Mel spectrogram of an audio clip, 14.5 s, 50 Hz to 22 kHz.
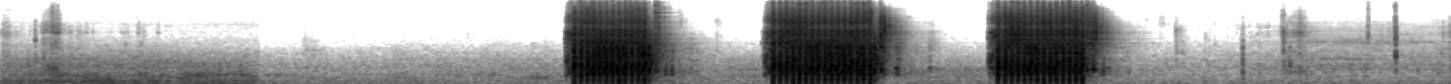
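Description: A Helios Knight's Armament SR-16E Mod2 airsoft rifle on an 11.1 volt lithium polymer battery fires three loud full-auto bursts indoors, each a rapid buzzing rattle of about a second, separated by short pauses in a quiet room.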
